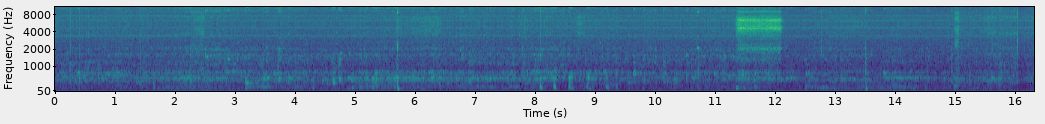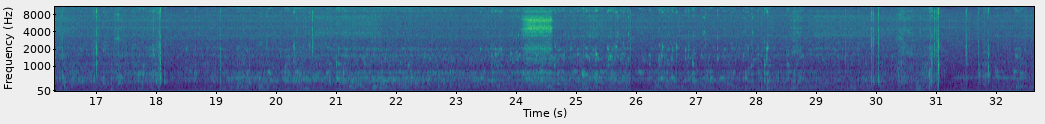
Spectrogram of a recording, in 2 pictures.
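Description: Underwater bubbling and gurgling from scuba divers' exhaled air. Twice, about twelve seconds apart, there is a brief louder rush of bubbles.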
